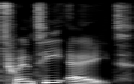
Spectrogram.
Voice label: announcements male

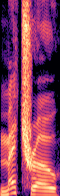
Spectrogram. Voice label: announcements, male

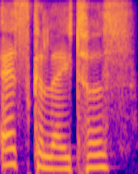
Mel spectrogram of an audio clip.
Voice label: female, announcements

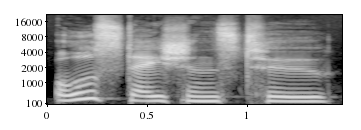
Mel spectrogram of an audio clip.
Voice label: announcements, female

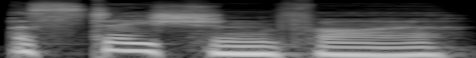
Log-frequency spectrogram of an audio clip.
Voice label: announcements, female

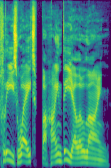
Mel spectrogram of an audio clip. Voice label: announcements, male

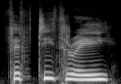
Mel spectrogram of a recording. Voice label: announcements female

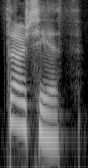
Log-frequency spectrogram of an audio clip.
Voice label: announcements, female

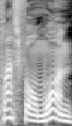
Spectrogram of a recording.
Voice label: announcements, male

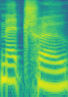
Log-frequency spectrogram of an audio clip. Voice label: announcements female

